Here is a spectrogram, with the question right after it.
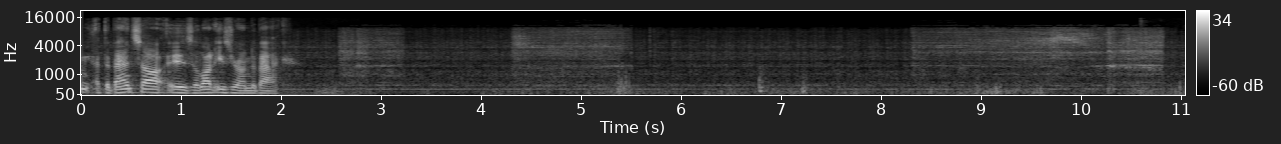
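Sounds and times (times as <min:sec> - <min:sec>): bandsaw motor hum: 0:00.0 - 0:11.0
wind on microphone: 0:02.3 - 0:02.7, 0:05.1 - 0:11.0
saw blade cutting wood: 0:02.5 - 0:03.3, 0:04.3 - 0:05.7, 0:08.2 - 0:11.0.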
